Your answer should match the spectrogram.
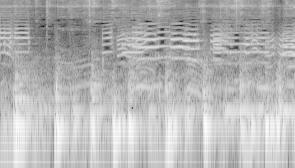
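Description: Dhol drum beating a steady folk rhythm, with a high reed pipe playing a held, wailing melody over it.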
